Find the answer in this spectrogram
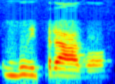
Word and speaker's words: Buitrago: And it is -Buitrago, as you say it in the English or American pronunciation. In Spanish, it's Buitrago, so I wouldn't expect anybody to say that.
